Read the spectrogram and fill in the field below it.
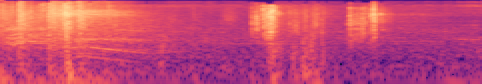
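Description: Gunfire in a VR parkour video game, heard as a few sharp broadband shots spaced across the moment at moderate loudness, with game ambience underneath and no talking.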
